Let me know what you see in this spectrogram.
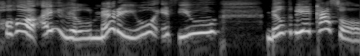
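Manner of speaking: horrible, fake, high-pitched Swedish accent. Retelling what the Swedish council said to the grandfather, in a horrible Swedish accent. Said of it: "That was a horrible Swedish accent".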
